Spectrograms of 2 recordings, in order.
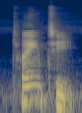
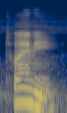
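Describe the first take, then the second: First: "Twenty" with a clear t in the middle; British twenty. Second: "twenty" with the t dropped, like tweny; American twenty. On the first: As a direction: say "Twenty" pronouncing the t fully. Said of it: "Ou, no inglês americano". ("Twenty" com o t bem pronunciado) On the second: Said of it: "no inglês americano". ("twenty" no inglês americano, sem o t, tweny) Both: Shown as a demonstration.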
